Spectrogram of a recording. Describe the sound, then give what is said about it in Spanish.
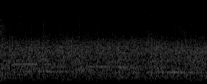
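Congregation applauding the Lord during a church service: steady, dense clapping from many hands, faint and unbroken, with no talk over it. “Dale un aplauso al Señor, amado hermano.”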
